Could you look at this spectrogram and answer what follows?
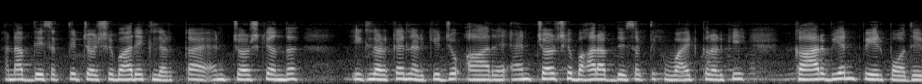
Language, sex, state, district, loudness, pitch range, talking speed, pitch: Hindi, female, Bihar, Kishanganj, -15 LUFS, 220-240 Hz, 265 wpm, 230 Hz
